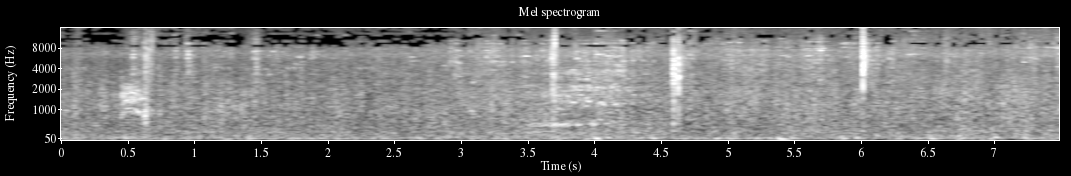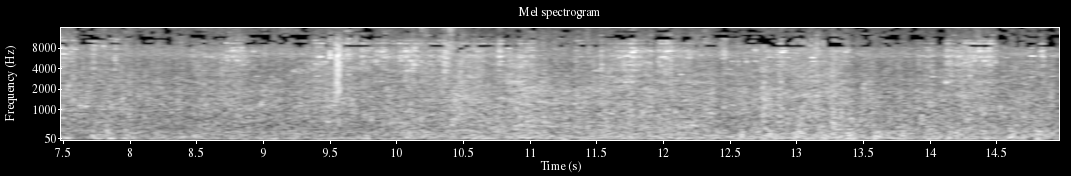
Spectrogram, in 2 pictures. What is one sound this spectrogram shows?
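Wooden wagon wheels rumble and creak over a dirt track.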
